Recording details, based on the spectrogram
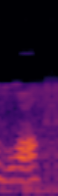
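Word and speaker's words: walk: जैसे यहाँ पे देखिए वॉक है, तो वॉक में एल साइलेंट रहेगा, हेज भी साइलेंट वर्ड वाला आएगा, ठीक है।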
